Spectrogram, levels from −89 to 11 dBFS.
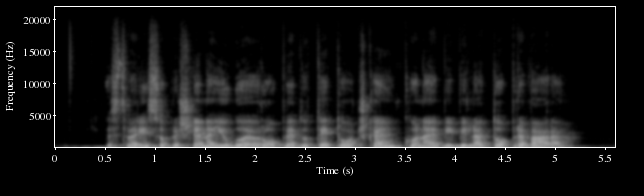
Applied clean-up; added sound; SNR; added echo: none; none; none; reverberation time 0.3 s.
